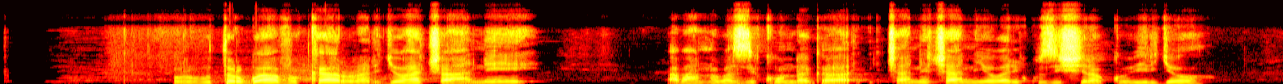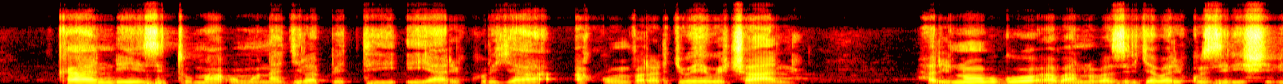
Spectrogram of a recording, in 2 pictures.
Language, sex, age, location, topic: Kinyarwanda, male, 36-49, Musanze, agriculture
